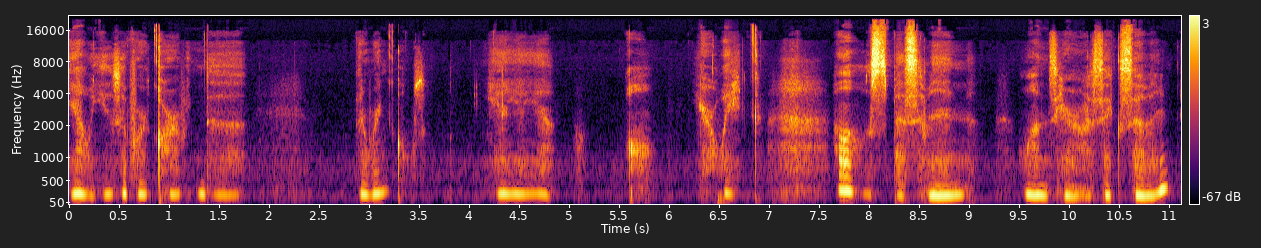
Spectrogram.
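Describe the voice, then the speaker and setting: A woman voicing a quirky, reassuring alien girl doctor in a soft ASMR roleplay, mostly in a hushed, breathy whisper with a soothing, chatty manner. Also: mid-range voice, fairly even intonation, a little hiss or hum, close to an everyday voice. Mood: casual, clinical. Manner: slow, chatty, soothing, repeating filler words. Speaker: ASMR performer.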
